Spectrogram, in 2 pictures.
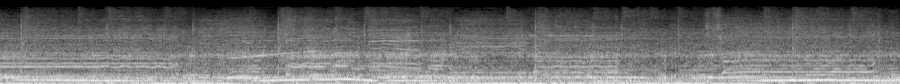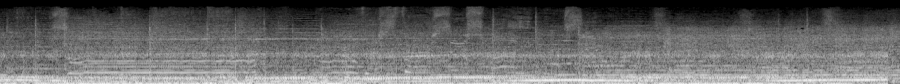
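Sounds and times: held chords: 0:00.0 - 0:18.0
person singing: 0:00.0 - 0:18.0.

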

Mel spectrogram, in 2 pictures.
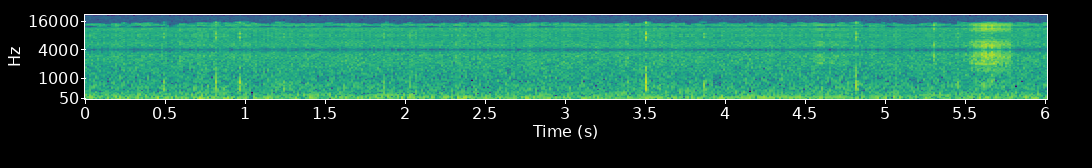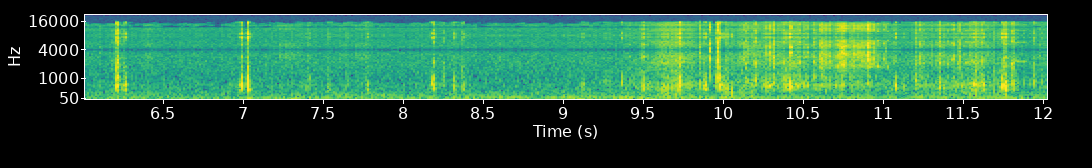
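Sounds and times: rope clicking and rustling: 0:09.1 - 0:12.0.

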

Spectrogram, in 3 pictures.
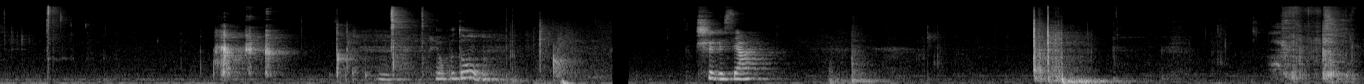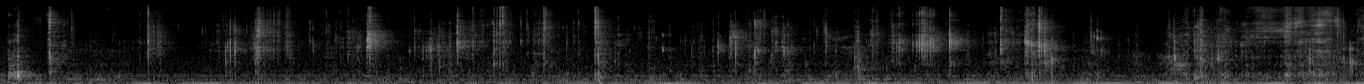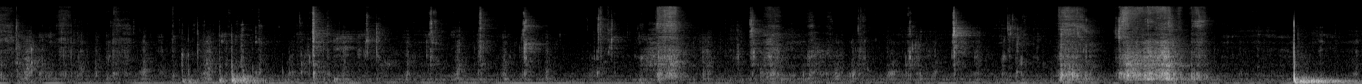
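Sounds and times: prawn shell crackling and tearing: 0:14.0 - 0:27.6.

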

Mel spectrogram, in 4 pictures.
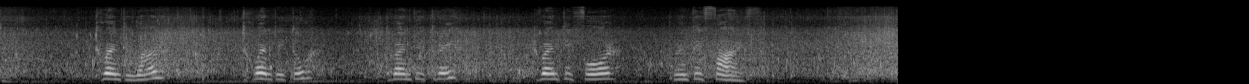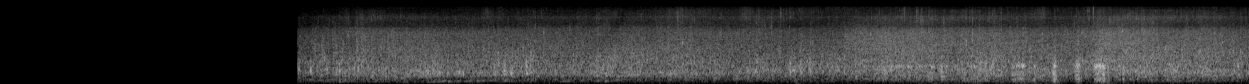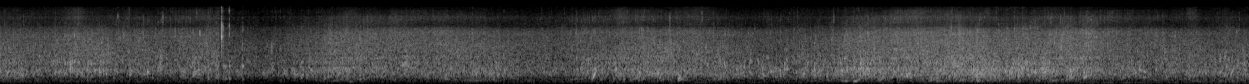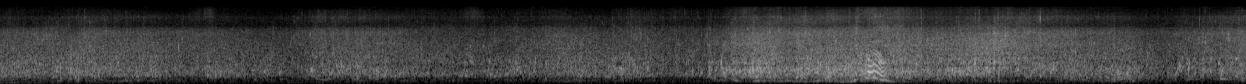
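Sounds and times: waves washing onto pebbles: 0:15.5 - 0:49.9.

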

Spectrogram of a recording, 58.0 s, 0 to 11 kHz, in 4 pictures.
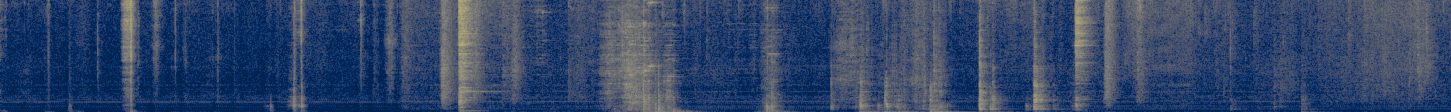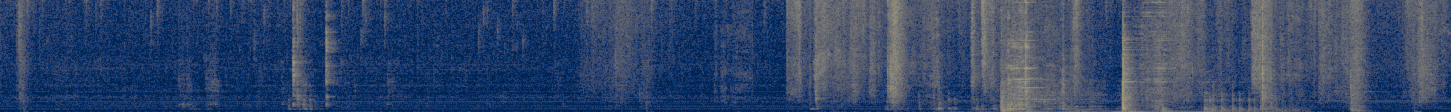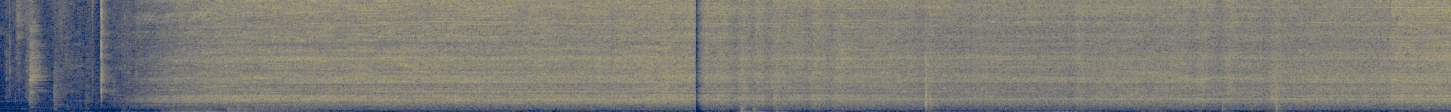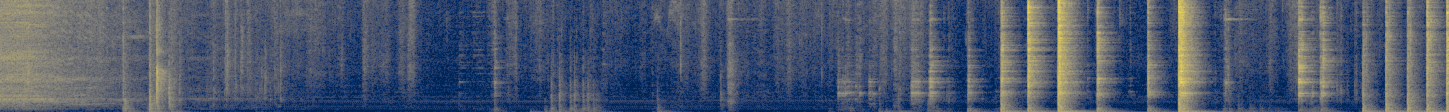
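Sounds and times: tools knocking on wooden bench: 0:25.6 - 0:27.2
heat gun blowing: 0:30.1 - 0:45.7.

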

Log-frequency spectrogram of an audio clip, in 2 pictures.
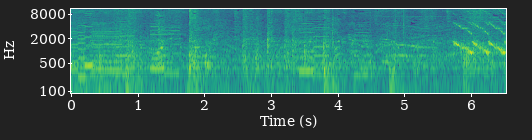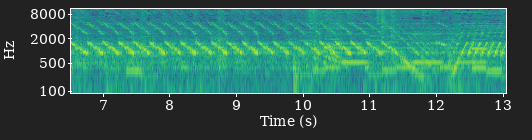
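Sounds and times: rapid high electronic beeps: 0:10.0 - 0:13.0.

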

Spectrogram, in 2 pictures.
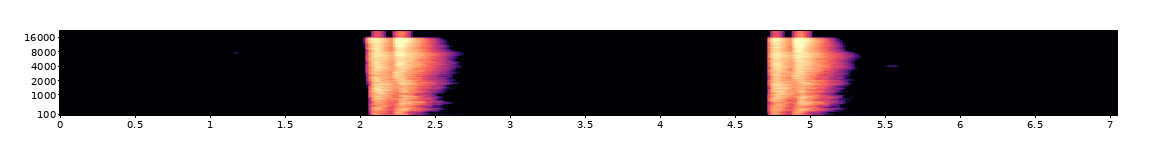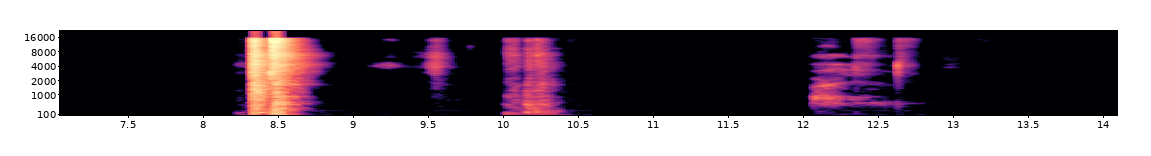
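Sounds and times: sharp bangs on wood: 0:02.0 - 0:02.6, 0:04.8 - 0:05.3, 0:08.3 - 0:08.8
soft knocks: 0:10.0 - 0:10.4.

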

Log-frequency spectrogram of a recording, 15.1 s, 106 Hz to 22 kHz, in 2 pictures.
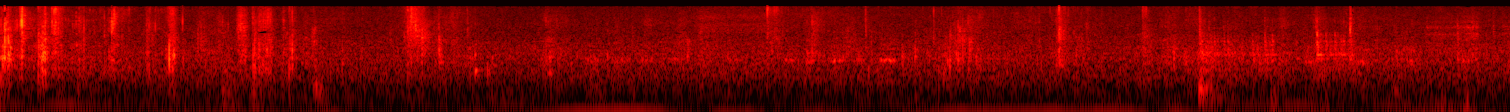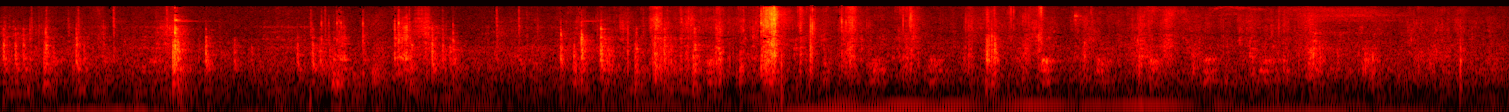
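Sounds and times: footsteps on dirt and gravel: 0:00.0 - 0:06.6, 0:10.6 - 0:15.0.

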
